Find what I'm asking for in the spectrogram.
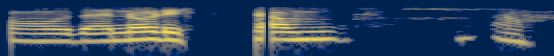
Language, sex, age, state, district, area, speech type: Kannada, female, 45-60, Karnataka, Mandya, rural, conversation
